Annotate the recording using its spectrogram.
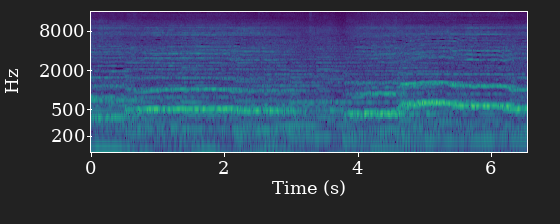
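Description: Choir singing a slow song in long held notes, the melody stepping up to a higher note about four and a half seconds in.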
